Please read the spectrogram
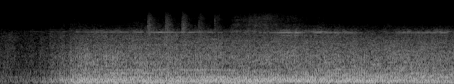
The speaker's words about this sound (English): The plane takes off.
